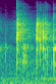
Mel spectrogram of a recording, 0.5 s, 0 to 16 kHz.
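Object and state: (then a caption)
Aerosol can with mixing ball rattling. A metal Neverwet aerosol spray can is shaken before spraying, and its loose metal mixing ball rattles inside as the contents are stirred up. Three quick, bright, clicking rattles peak around 3.6 kHz with almost no low end and fade fast. The rattle is normal and shows the can is ready to spray.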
